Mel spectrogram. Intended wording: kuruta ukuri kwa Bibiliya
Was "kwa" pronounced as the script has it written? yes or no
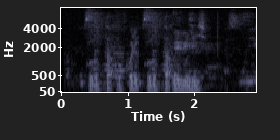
no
